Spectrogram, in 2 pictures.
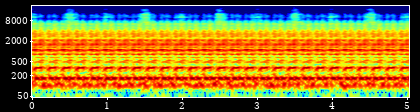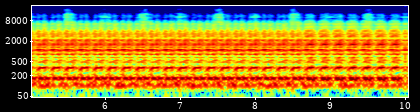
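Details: Steady, rapid rhythmic buzzing and knocking, about two and a half pulses a second, from a Philips 1.5T MRI scanner during a knee exam; MRI scanner noise.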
